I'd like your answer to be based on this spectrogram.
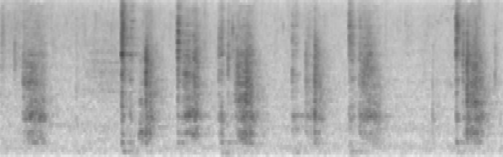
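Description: Parmesan cheese is stirred into a shrimp garlic butter sauce in a pan, with rhythmic scraping and clinking of a utensil against the pan in close bursts and a faint sizzle underneath.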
